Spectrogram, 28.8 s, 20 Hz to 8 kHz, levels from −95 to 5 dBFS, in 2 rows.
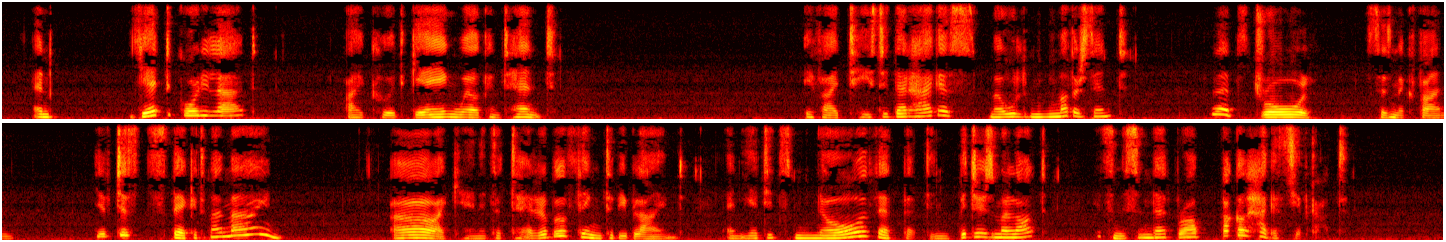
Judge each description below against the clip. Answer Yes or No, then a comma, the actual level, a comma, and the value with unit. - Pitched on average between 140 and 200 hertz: Yes, medium, 185 Hz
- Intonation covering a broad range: Yes, wide, 5.7 semitones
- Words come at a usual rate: No, slow, 110 wpm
